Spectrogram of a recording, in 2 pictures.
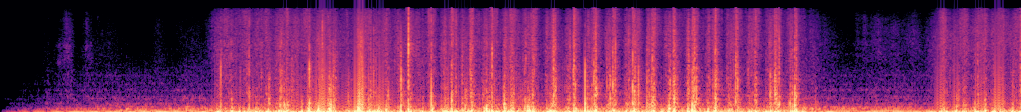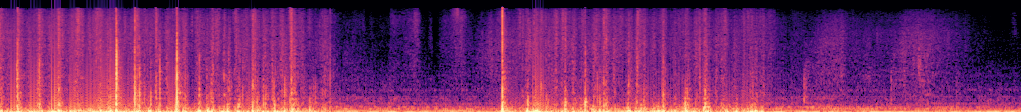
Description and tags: Volar, trasladarse, flotar
flotar, trasladarse, Volar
